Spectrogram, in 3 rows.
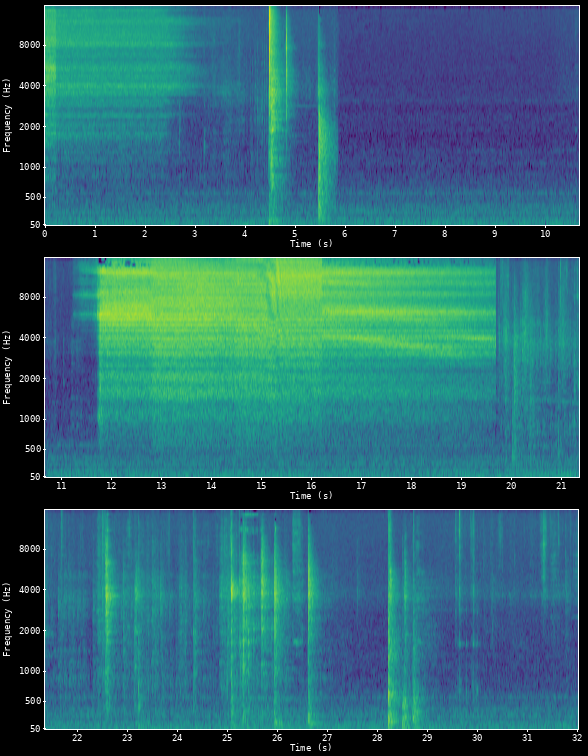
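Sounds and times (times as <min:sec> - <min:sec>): compressed air hissing: 0:00.0 - 0:03.1, 0:11.3 - 0:19.7.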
